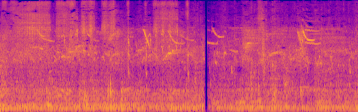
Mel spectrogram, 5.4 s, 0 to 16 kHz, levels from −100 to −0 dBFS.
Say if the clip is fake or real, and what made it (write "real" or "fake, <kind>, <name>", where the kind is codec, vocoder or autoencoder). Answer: real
